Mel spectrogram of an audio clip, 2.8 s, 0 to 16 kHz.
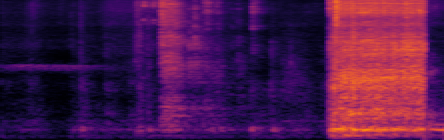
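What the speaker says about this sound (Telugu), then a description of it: "మిక్సీలో వేసుకొని 1 టైం తిప్పుకుంటే అయిపోతుంది" A mixer grinder whirs in a short burst, then a loud, harsh second burst roars briefly before cutting off.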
